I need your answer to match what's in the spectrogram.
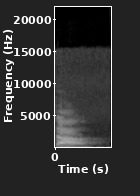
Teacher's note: आपके दांतों से। दांतों, आपकी जीभ जो होती है वो दांत को टच करती है तो इन वर्णों का उच्चारण उसकी सहायता से हो पाता है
